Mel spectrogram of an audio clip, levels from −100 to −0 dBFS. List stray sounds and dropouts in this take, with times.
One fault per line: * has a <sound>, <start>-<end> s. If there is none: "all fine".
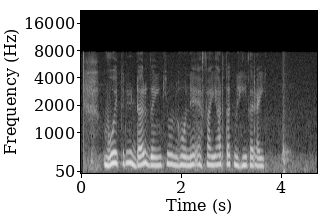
* has a whoosh, 4.0-4.2 s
